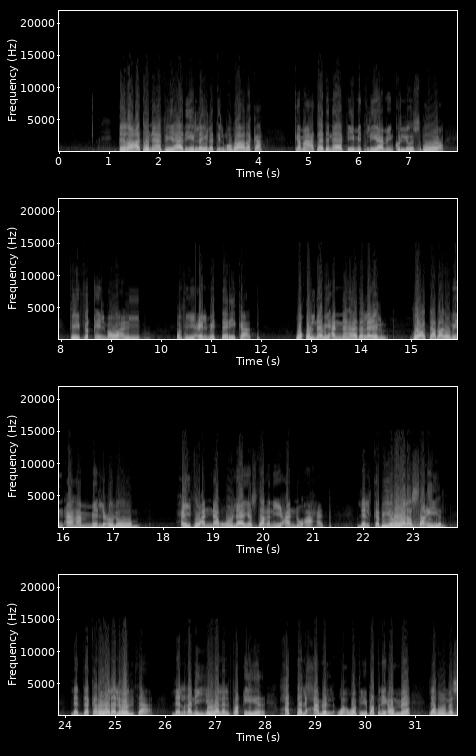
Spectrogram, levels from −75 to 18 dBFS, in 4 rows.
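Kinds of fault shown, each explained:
Robotic sound from repeated short buffers: from 8.99 to 10.69 s a stiff metallic buzz near 94 Hz takes over, likely from an 11 ms segment replayed whenever fresh audio arrived late. Unlike a dropout, nothing goes silent, and the rough contour survives.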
